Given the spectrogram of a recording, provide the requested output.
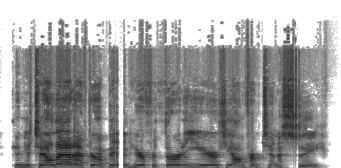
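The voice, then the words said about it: Slight Southern drawl. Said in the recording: “you must be from someplace south of there because I hear a little drawl in your voice”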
